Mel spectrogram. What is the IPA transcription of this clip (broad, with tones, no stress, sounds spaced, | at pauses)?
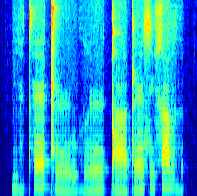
j ɛ̤˧ t̪ʰ ɛː˥ ǁ øː˧˩ n̪ o̤˧˩ l øː˧ ǃ aː˧˩ ʈ ɛː˥ s i˥ x a˥ v ə̤˧˩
